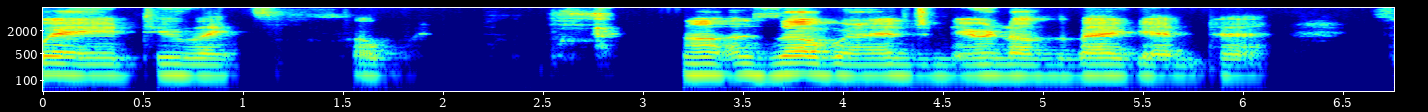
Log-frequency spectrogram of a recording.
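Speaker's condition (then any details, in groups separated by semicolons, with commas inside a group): Ataxia; falls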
